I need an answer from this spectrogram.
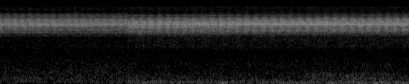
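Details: Cicadas singing in a small wood in the Alpes-de-Haute-Provence, one perched on a tree: a dense, steady, very high-pitched buzzing drone with a fine rapid pulsing texture, unbroken throughout.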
